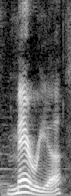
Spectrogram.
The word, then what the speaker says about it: メリア: Melia's Japanese name is pronounced Maria, 我が名はメリア。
